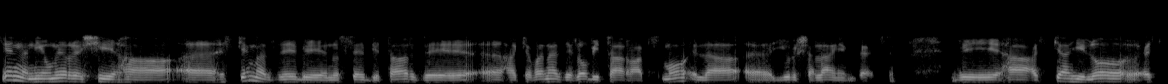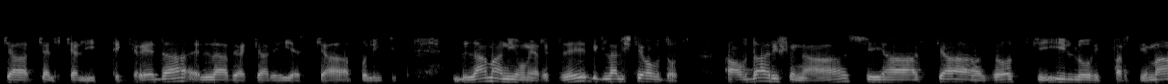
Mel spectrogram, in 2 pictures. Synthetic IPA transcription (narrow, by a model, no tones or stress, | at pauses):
kɪnːaniʊmɪɾʃiɦa | hɪskemazeːbɪnʊsebit̪ˤɑːɾˤzehakavanazelobit̪ˤɑːɾˤʕat̪ɪ̥smoʔɪlːajʊɾuʃalajɪmbɪʕɪt̪ɪmvɪhaʕɪskaɦiːloʕɪskakalkaliːt̪ːɪɡɾed̪aʔɪ̰lːabɪʕkaɾhiːʕɪska̰polit̪it̪lamaniʊmeɾɪt̪zebɪɡlaːlʃt̪eːʕofd̪o̰ːt̪haʕofd̪aɾɪʃonaʃihaʕɪskazoːt̪kiʔiːlːuhɪt̪fɑɾˤsɪma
